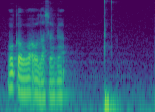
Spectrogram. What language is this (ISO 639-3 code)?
fao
